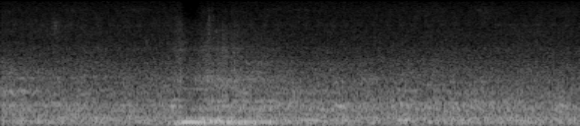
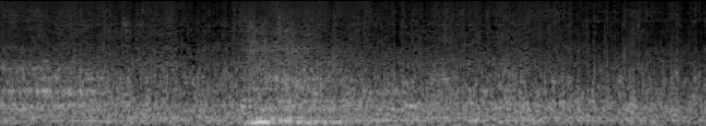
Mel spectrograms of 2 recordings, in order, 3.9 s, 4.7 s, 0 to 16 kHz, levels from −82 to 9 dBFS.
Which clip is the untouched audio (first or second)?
first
